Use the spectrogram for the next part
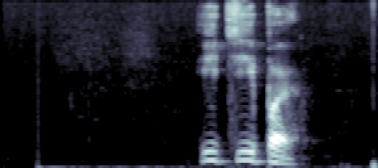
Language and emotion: Russian, neutral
